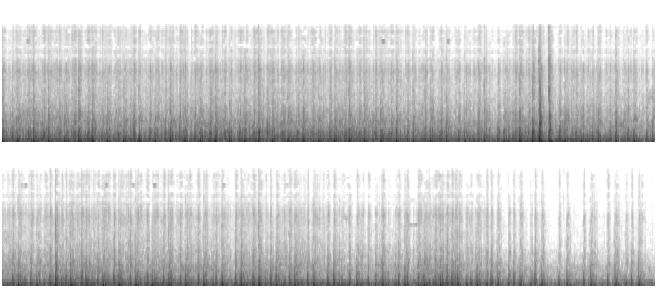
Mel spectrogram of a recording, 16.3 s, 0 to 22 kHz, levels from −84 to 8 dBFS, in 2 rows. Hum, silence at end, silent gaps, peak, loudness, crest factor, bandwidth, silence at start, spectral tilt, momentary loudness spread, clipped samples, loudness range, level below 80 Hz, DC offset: none; 0 s; none; 0 dBFS; -25 LUFS; 20 dB; 10.5 kHz; 0 s; -8 dB/octave; 7 LU; under 0.1%; 4 LU; -24 dBFS; under 0.1%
